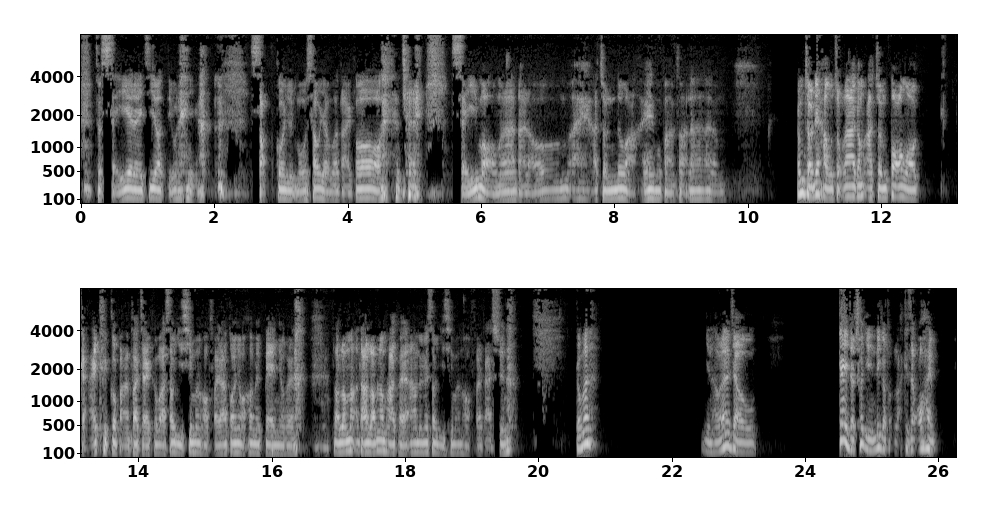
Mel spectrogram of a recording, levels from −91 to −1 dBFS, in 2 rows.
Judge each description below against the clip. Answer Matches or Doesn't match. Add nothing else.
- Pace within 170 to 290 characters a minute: Matches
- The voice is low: Matches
